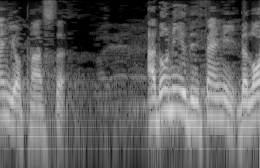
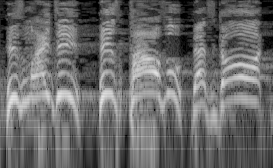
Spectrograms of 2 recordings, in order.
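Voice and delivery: high, shouted proclamation; big pulpit exclamation; booming acclamation; 10 semitones higher, slower than usual. Acted. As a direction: shout God's might to the crowd. Voices awed view of mighty God.

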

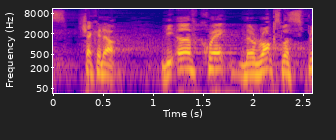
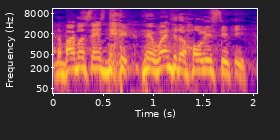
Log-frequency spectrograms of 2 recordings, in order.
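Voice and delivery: ordinary talk

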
